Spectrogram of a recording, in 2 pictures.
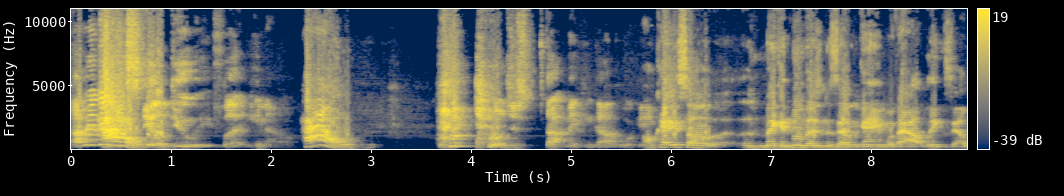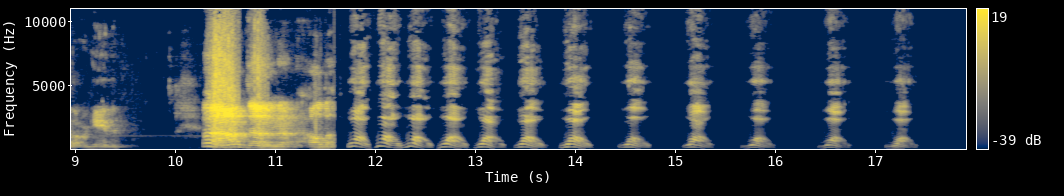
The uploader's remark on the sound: I apologize in advance for the audio we are still working with a very nonexistent budget to get you guys a quality program. Hopefully our content makes up for the terrible audio sound!!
